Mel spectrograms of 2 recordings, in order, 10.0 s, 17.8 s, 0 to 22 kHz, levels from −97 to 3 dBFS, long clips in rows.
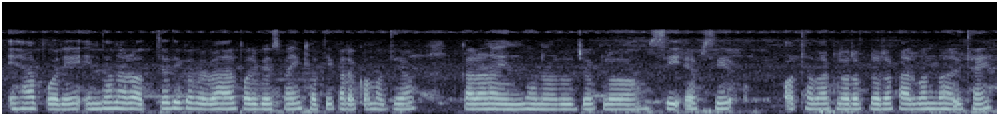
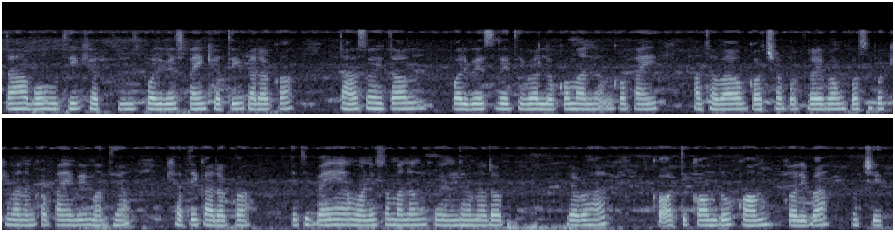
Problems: none marked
